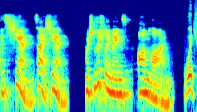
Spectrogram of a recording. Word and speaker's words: 线: zai and the one on the right is sheen which literally means online which means online in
